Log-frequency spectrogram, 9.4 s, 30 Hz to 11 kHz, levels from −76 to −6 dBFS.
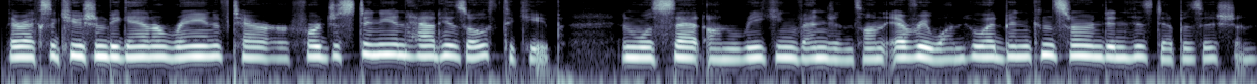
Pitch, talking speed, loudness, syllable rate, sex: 200 Hz, 190 wpm, -16 LUFS, 5.4 syllables/s, female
